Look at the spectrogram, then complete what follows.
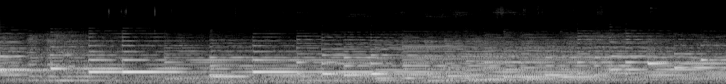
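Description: Upright piano played with both hands: a melody of struck notes over held chords, without a pause.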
